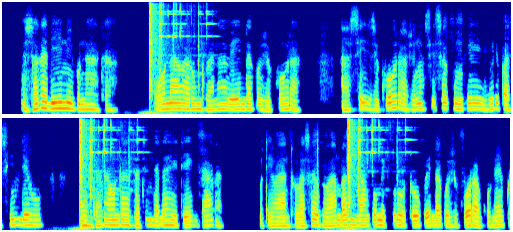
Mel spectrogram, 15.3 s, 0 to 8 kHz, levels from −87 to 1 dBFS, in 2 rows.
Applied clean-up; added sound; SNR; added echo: classical method Wiener filter.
